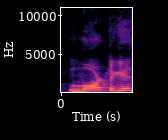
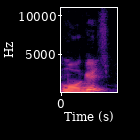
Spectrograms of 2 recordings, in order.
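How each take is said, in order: First: The word is said with a t sound. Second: The word is said with no t sound. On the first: The speaker calls it wrong. "मॉर्टगेज नहीं पढ़ते, टी silent रहता है" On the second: The speaker calls it right. "इसको मॉर्गेज पढ़ते हैं"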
